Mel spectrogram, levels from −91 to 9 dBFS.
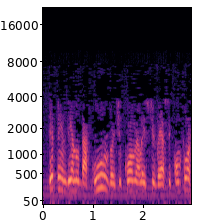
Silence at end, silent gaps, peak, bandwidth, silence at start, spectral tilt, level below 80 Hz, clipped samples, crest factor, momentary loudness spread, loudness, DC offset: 0 s; none; -6 dBFS; 4.4 kHz; 0.1 s; -8 dB/octave; -64 dBFS; under 0.1%; 14 dB; 5 LU; -21 LUFS; under 0.1%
